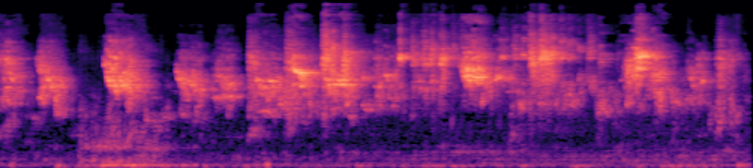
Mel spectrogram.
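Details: Playing pet budgerigar chirping in a string of short, buzzy, high notes roughly every half second, gradually building into a denser raspy warble with occasional thin whistled squeaks.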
